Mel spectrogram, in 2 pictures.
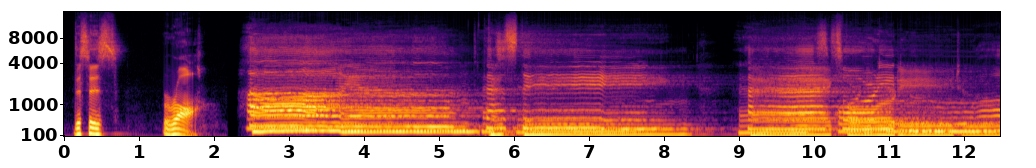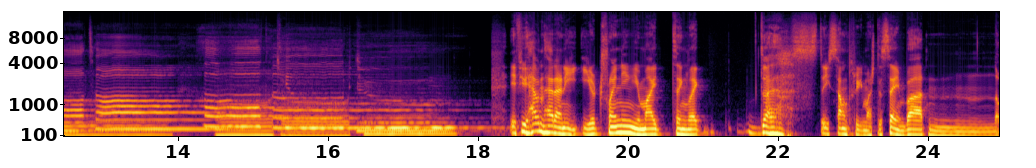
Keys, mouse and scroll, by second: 2.4 space, 19.4 space.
